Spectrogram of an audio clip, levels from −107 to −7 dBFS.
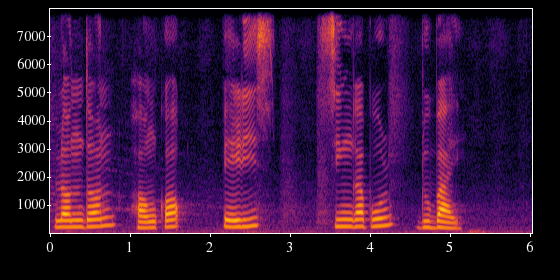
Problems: none marked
